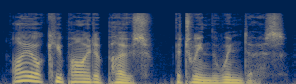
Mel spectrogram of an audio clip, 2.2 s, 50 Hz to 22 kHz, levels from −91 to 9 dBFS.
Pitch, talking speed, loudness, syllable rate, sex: 135 Hz, 190 wpm, -17 LUFS, 5.9 syllables/s, male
